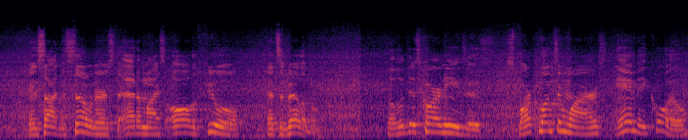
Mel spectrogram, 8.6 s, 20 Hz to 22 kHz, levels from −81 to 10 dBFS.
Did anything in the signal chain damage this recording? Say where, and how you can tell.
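Yes. At 4.51–5.17 s and 7.95–8.32 s, level snaps down about 6 dB, tone unchanged: likely one channel drops out in analogue wiring, not a gradual gain dip.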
